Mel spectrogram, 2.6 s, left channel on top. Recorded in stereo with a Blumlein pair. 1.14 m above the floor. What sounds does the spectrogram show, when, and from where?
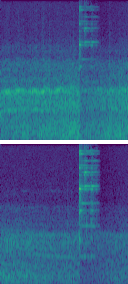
1.6 s dishes clattering: 65° right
